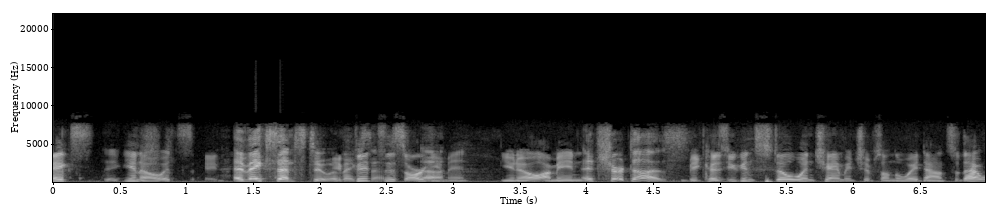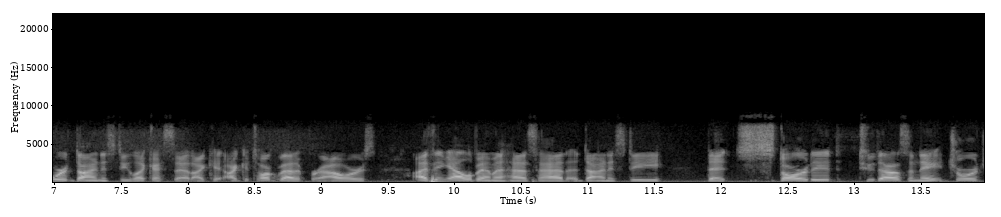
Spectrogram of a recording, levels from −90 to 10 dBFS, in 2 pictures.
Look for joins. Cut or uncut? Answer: uncut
